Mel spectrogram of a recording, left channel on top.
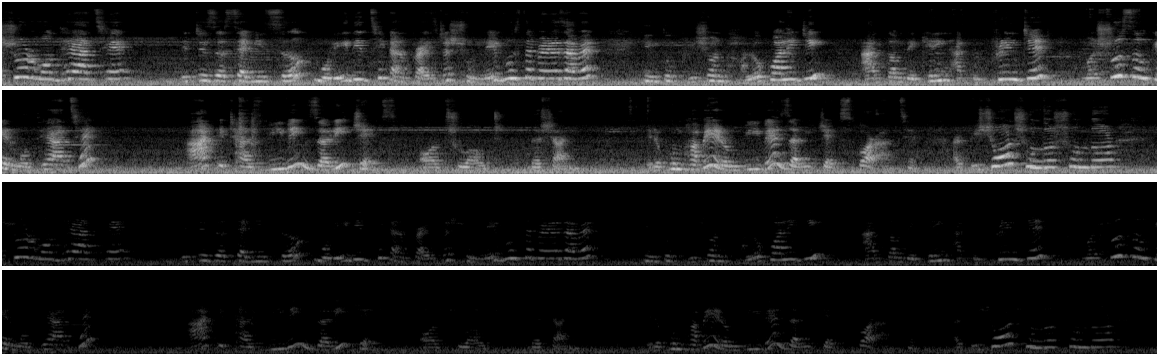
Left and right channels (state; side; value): quieter; right; 28.3 dB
